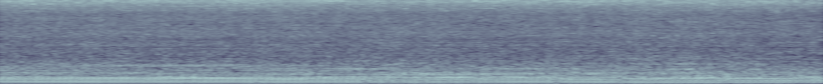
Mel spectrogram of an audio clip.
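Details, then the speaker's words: Vintage snowblower small single-cylinder engine, first run after purchase, choke partly eased off: steady, even chug without stumbling or surging; runs healthy. "I can work with that all right that doesn't even sound too bad no kidding well that might be all right"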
